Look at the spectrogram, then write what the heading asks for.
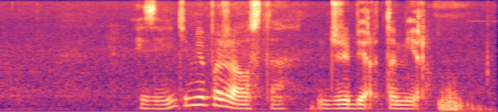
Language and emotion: Russian, neutral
